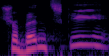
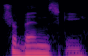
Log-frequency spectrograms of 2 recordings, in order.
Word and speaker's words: Trubisky: Let's draft this guy in the first round, Mitch Trubisky. Trubisky. And we're going to bench Trubisky. No, Trubisky. I like the end, though. Trubisky. I like Trubinsky.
